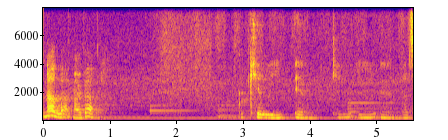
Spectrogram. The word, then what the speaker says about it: Cillian: Or Killian.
